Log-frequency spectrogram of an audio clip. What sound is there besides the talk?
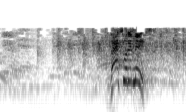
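audience clapping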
